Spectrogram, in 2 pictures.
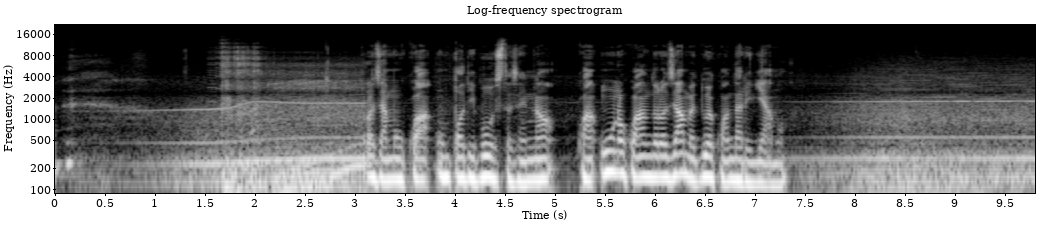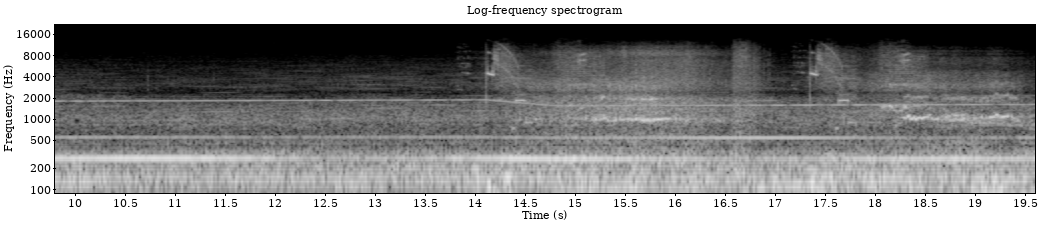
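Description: A car engine revs up and then hums steadily.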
